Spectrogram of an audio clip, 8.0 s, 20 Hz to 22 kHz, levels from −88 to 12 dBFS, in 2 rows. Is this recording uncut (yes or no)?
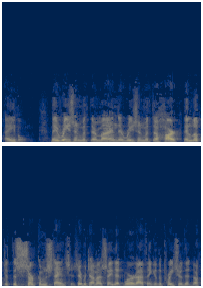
no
